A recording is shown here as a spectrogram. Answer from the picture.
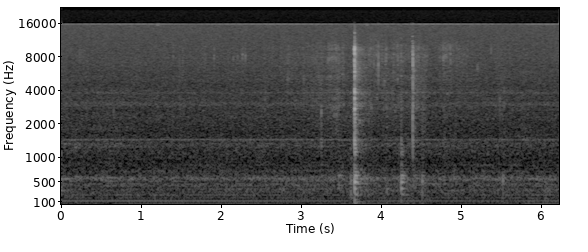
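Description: Faint steady hum, broken about three and a half seconds in by one sharp snip and a fainter one half a second later: scissors cutting through a string.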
